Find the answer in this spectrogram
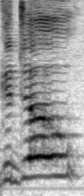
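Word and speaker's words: Gal Gadot: so obviously skinny and or did I say it wrong G gdau right gdau yeah whatever since G gdau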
